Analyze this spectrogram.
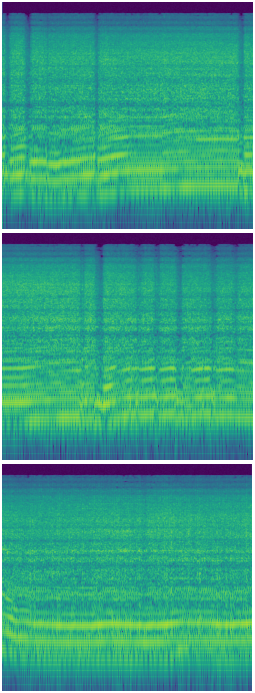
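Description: A truck engine revs hard, rising and falling as the truck churns through deep mud.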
